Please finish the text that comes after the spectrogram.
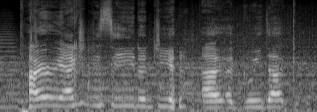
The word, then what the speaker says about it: geoduck: reaction to seeing a gooey duck. You spelled it how it sounds, so I read it how it's spelled. That's a weird way to think about it. I almost said a geoduck.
